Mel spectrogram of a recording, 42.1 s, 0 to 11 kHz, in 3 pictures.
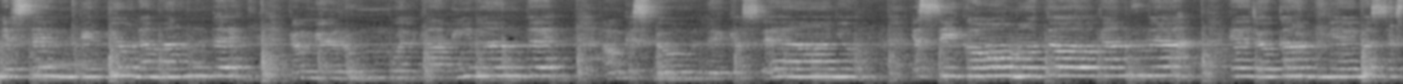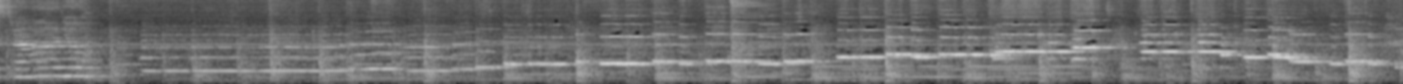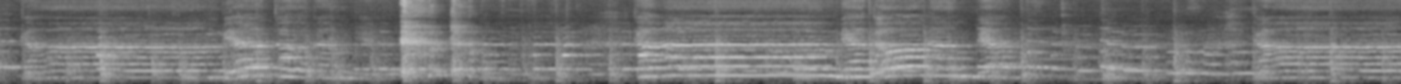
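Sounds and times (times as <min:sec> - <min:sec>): strummed acoustic guitar: 0:00.0 - 0:34.4
frame drum: 0:00.0 - 0:42.0
flute melody: 0:15.1 - 0:41.6.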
